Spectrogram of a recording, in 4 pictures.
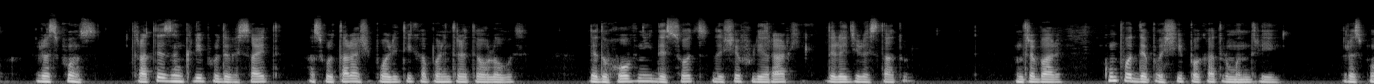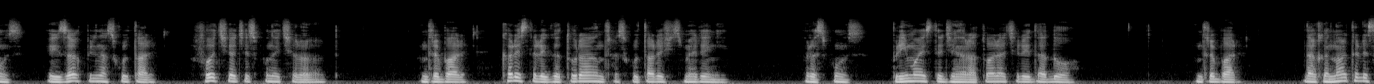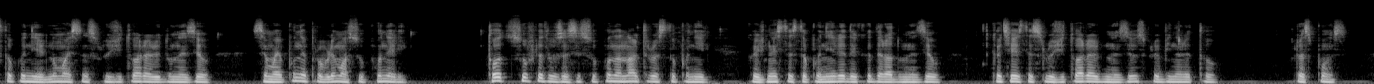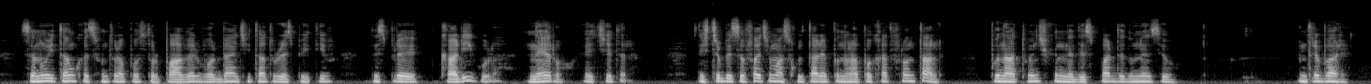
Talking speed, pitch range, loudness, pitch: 135 wpm, 120-130 Hz, -20 LUFS, 120 Hz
